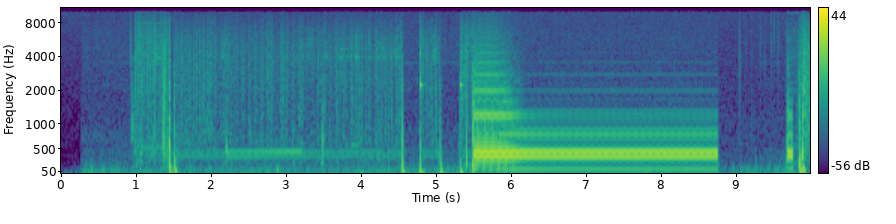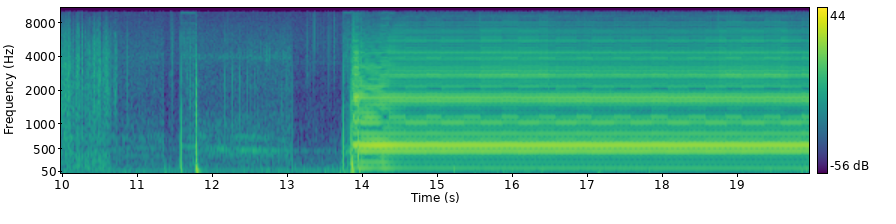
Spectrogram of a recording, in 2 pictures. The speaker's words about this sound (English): And then you dial a zero. It'll then beep one, two, or three times. Here's a call to 715, and I'll be speeding up and slowing my dial in order to get it to do all its beeps. Two beeps means your dial is right on speed.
